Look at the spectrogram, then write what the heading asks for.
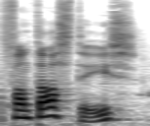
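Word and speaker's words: fantastisch: Like, fantasties means fantastic. Fantasties, like, at the end you have an SCH. But you don't pronounce the CH, it's just fantasties.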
